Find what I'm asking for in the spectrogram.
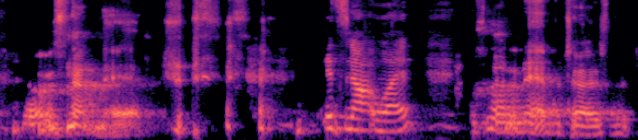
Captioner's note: laughs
